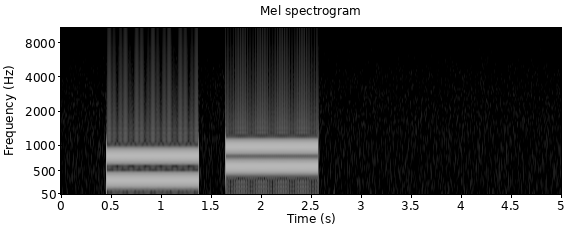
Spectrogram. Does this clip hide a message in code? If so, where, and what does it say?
Yes: aircraft SELCAL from 0.5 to 2.6 s, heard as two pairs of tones. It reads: AK-GM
